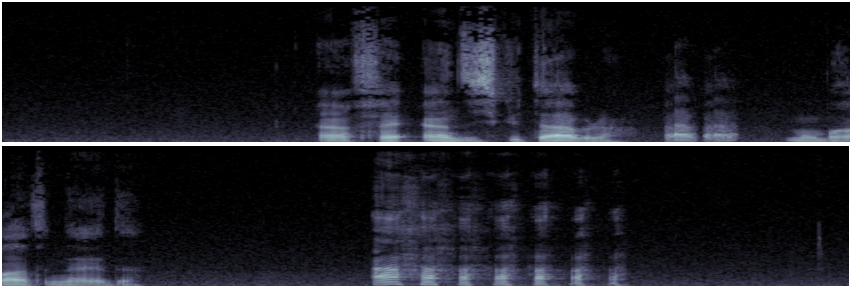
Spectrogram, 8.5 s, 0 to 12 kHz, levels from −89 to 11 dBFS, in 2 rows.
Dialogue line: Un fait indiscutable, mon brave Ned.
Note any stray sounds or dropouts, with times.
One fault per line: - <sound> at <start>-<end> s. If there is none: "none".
- laugh at 3.3-3.7 s
- laugh at 6.1-7.4 s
